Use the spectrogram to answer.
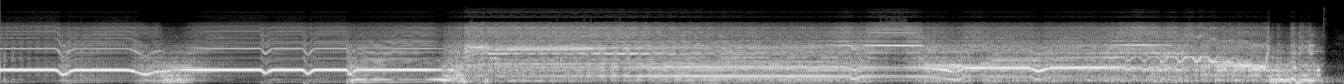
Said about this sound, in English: Uh, can you show me a little more of that sus- the Hendrixy sustain stuff you're getting to, the feedbacky shit? So, like, um, part me for the volume, it's, it's almost not loud enough. It needs more.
